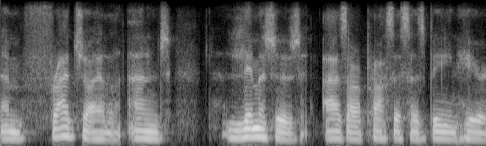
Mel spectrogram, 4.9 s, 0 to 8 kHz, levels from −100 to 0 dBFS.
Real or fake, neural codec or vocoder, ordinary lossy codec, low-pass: fake; vocoder, 44.1 kHz, 128 mel bands, Pupu-Vocoder; Opus, 16 kbps; 7.2 kHz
